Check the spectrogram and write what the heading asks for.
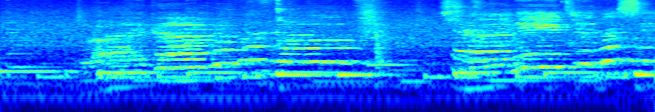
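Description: Young girls singing together to a strummed acoustic guitar. The voices come in about a second in, break off briefly near the middle, and pick up again.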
